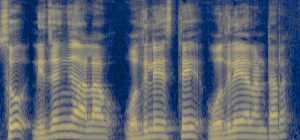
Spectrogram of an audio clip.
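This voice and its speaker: A man interviewing a guest, asking calm, probing questions. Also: on the high side, moderate pace, smooth.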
